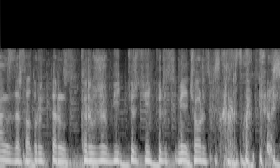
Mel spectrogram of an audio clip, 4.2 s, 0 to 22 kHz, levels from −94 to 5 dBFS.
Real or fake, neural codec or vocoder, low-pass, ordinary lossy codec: real; none; 7.2 kHz; none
